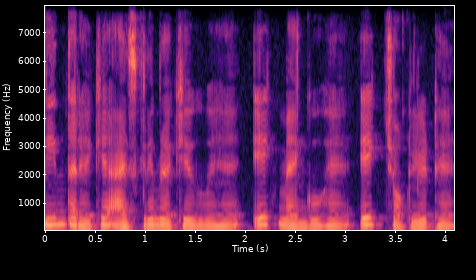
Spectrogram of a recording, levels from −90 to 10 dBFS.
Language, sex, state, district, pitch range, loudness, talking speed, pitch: Hindi, female, Chhattisgarh, Bastar, 190-230 Hz, -17 LUFS, 190 wpm, 200 Hz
